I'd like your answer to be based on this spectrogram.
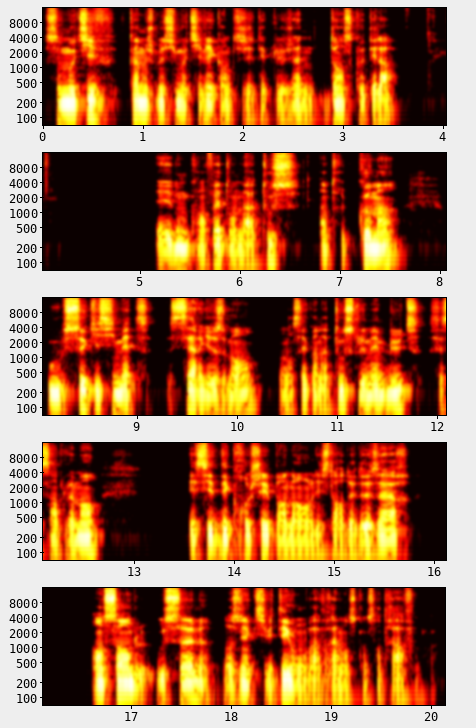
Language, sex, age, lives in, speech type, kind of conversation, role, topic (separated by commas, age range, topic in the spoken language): French, male, 20-24, France, conversation, unstructured, none, Qu’est-ce qui te motive à pratiquer un loisir ?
